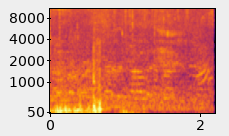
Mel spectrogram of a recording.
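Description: Headset microphone being handled and adjusted against the cheek, giving a few dull low bumps and rubs in the first second, then faint room tone.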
